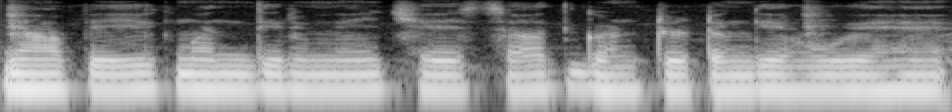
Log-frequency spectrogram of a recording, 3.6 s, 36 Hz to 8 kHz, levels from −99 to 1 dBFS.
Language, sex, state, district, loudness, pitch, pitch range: Hindi, male, Uttar Pradesh, Lalitpur, -17 LUFS, 110 Hz, 105-115 Hz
